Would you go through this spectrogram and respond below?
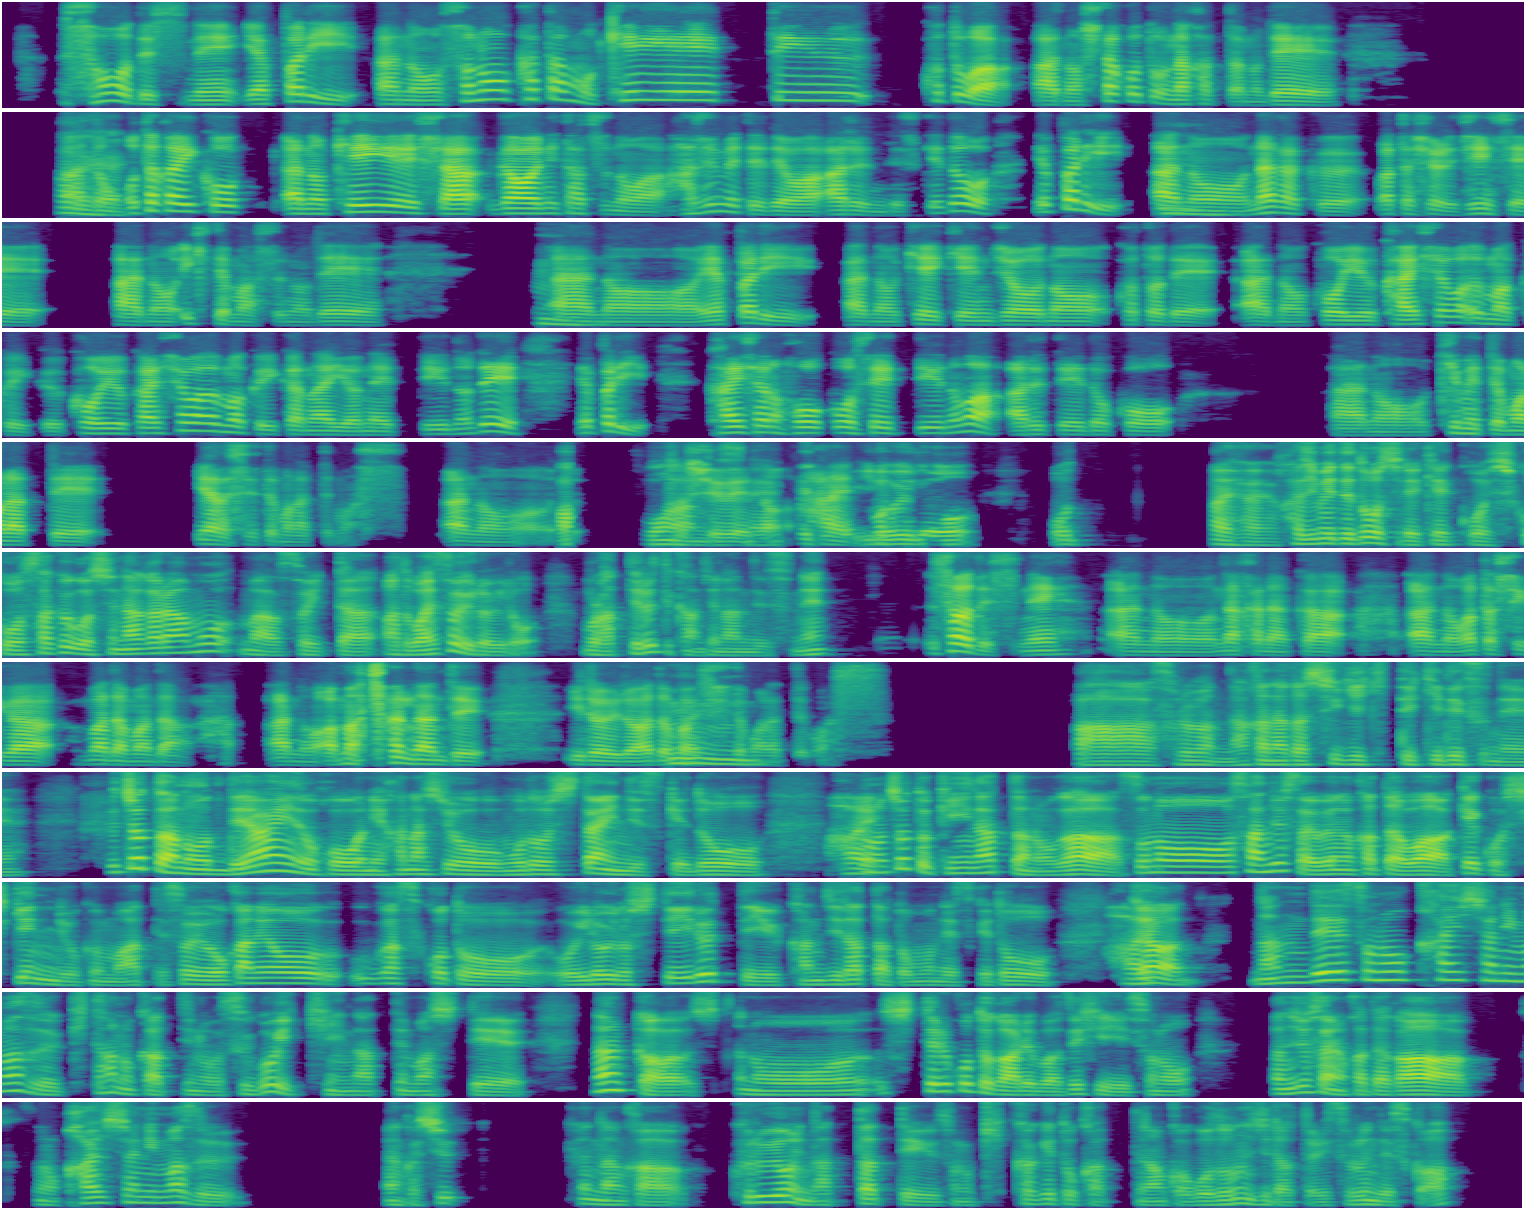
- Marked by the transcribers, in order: laughing while speaking: "甘ちゃんなんで"; other background noise
- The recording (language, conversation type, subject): Japanese, podcast, 偶然の出会いで人生が変わったことはありますか？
